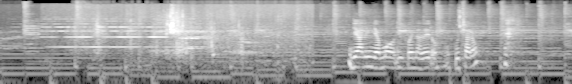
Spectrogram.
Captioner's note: laughs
